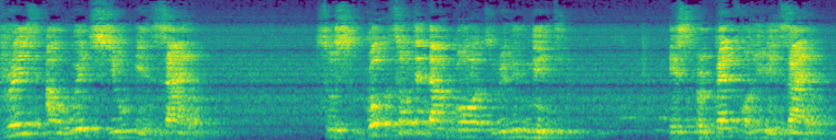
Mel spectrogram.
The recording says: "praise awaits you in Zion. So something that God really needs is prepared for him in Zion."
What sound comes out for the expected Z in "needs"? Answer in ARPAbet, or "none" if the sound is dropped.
none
